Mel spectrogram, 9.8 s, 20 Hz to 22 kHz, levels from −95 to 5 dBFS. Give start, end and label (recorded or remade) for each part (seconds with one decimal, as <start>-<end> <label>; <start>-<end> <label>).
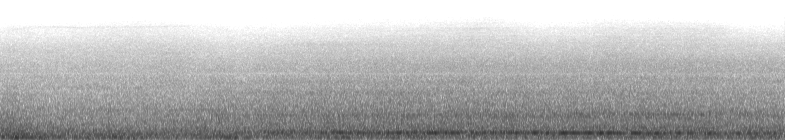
0.0-9.8 recorded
